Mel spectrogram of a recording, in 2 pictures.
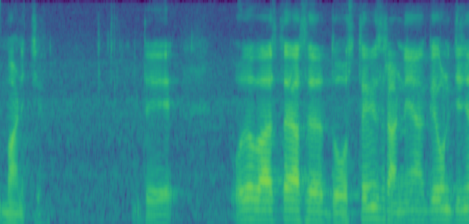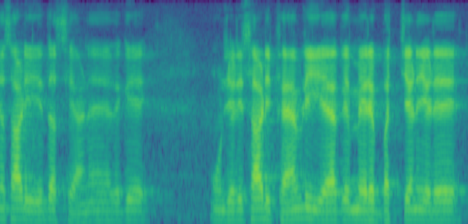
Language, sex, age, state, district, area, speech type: Dogri, male, 45-60, Jammu and Kashmir, Reasi, rural, spontaneous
